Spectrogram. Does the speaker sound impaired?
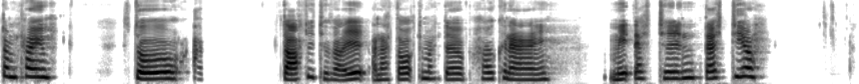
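Yes: deafness; congenital deafness, born deaf.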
